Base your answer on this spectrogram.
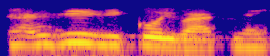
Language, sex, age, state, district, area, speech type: Hindi, female, 30-45, Madhya Pradesh, Hoshangabad, urban, conversation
